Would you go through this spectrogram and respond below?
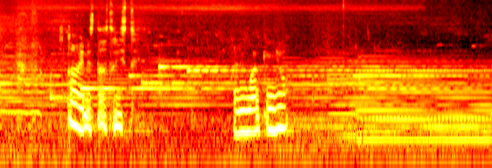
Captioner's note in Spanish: llanto del perro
